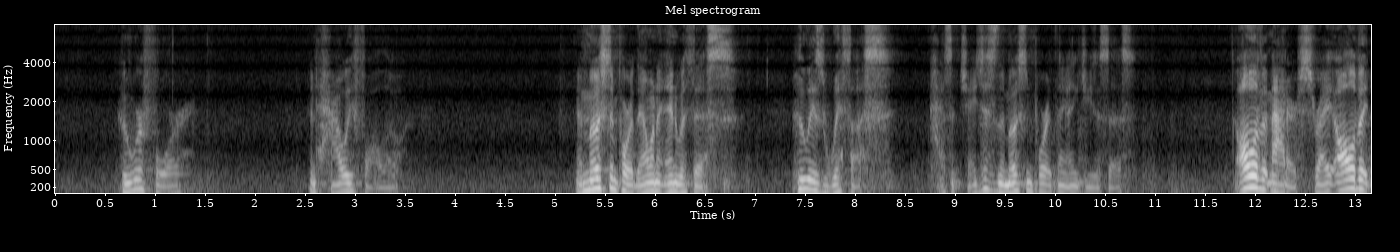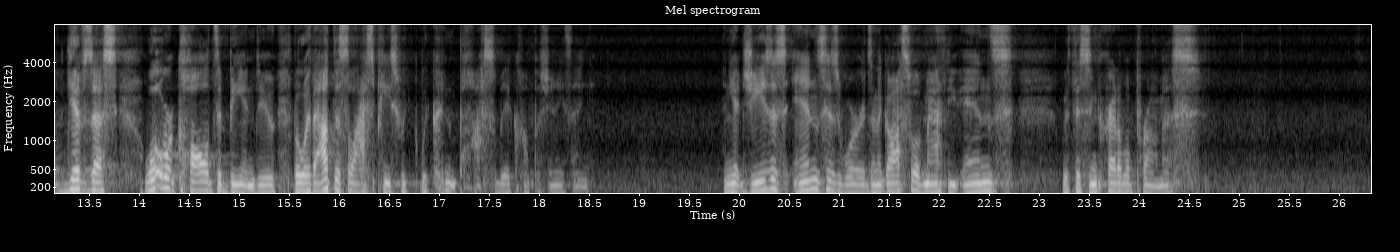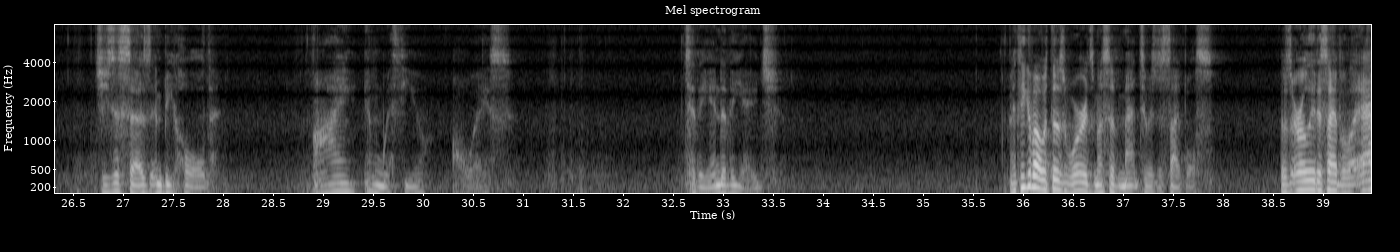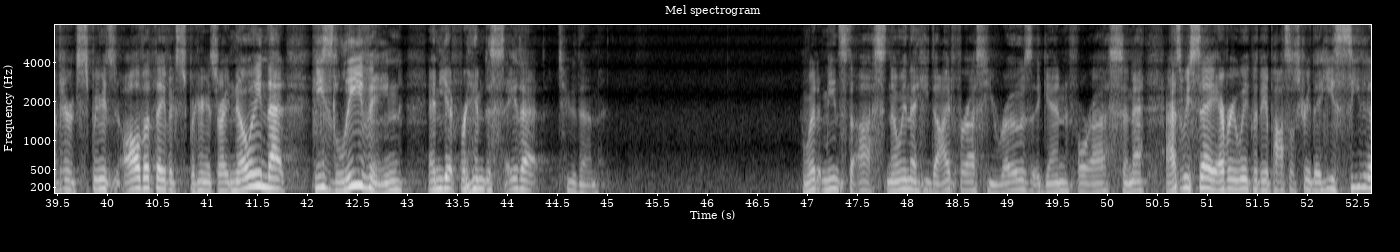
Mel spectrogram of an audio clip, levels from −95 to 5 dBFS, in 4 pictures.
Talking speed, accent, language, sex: 175 wpm, American, English, male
